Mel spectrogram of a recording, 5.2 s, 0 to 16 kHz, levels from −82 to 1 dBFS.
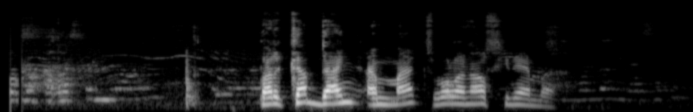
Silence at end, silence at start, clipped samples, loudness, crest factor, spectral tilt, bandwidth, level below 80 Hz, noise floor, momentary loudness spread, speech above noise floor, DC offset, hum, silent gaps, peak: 1.05 s; 0.05 s; under 0.1%; -20 LUFS; 22 dB; -6.5 dB/octave; 11 kHz; -74 dBFS; -67 dBFS; 25 LU; 45 dB; under 0.1%; none; none; -2 dBFS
